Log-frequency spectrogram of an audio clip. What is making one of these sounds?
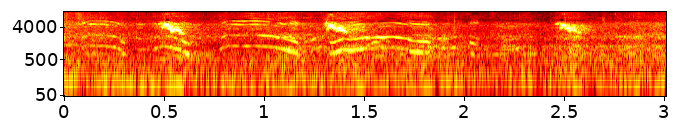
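Young puppies whimper and whine.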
